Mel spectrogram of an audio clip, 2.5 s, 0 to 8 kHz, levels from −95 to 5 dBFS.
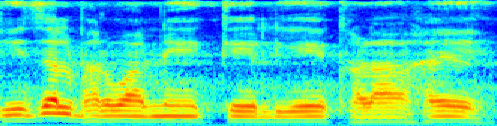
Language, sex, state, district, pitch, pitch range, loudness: Hindi, male, Uttar Pradesh, Lucknow, 120 Hz, 115-125 Hz, -17 LUFS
